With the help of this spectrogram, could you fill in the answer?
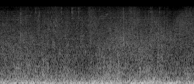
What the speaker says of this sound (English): Well, now 2 cannons are firing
